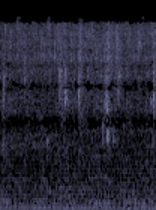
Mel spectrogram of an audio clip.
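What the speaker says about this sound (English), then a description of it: "you have to rinse this stuff really good because that starch is sticking so good to this rice" Cold tap water runs steadily over sushi rice being rinsed in a home kitchen, a continuous faint splashing hiss with no talk.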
